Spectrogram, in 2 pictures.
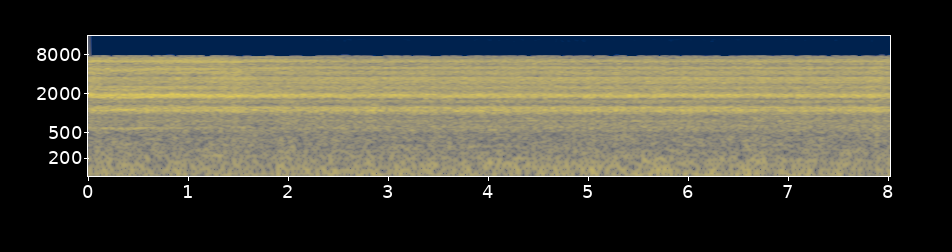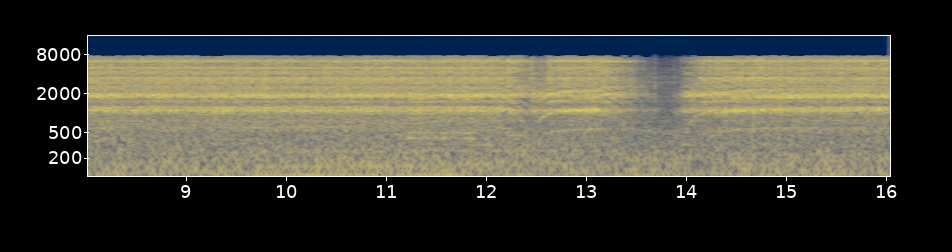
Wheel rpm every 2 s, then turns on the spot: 160, 160, 160, 160, 160, 160, 110, 120.
none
